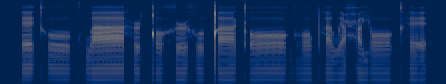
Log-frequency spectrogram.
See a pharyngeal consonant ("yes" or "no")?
yes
